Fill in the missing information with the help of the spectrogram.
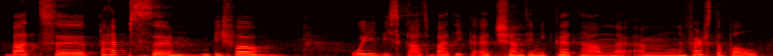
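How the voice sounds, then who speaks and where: An older woman from Poland with a Polish accent gives a formal conference lecture in halting, hesitant phrases. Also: medium pitch. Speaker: academic speaker, textile researcher. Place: indoor symposium venue. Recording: noisy live symposium room recording.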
